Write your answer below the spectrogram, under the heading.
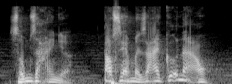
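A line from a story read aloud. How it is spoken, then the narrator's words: Enraged shout. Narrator (Vietnamese): Nó điên tiết, nó hét lên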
